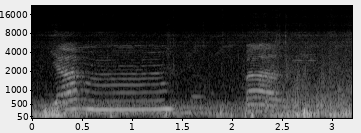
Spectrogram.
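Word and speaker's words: ينبغي: Di sini enggak dikasihnya tadi arah bacanya masih yang bagi ya. Padahal yam bagi yambagi.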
